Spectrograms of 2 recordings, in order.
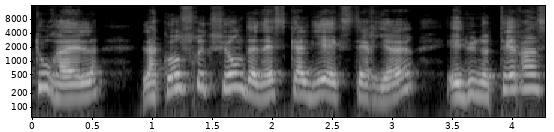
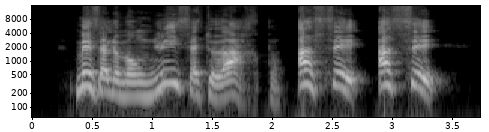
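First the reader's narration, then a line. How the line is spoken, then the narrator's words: Exasperated shouting. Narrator (French): criait le poète exaspéré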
